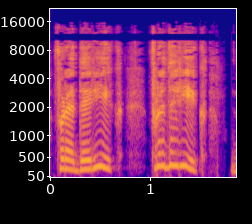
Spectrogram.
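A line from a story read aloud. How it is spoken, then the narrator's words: Desperate cry. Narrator (Russian): в отчаянии воскликнула я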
